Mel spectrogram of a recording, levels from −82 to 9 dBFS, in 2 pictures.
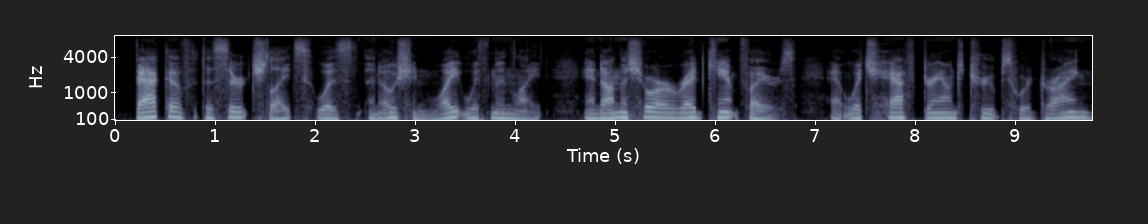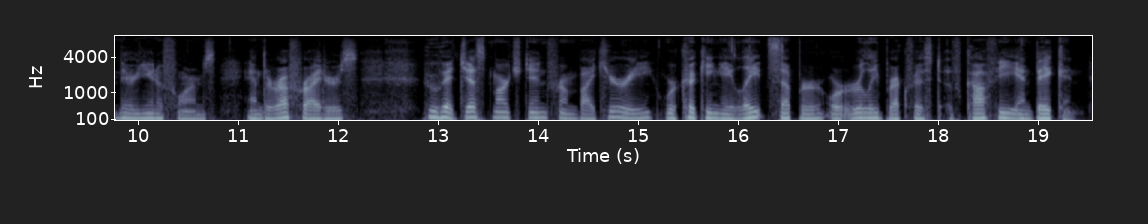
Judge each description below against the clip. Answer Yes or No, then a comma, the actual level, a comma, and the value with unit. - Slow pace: No, average, 155 wpm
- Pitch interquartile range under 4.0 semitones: Yes, average, 3.2 semitones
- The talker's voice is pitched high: No, low, 125 Hz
